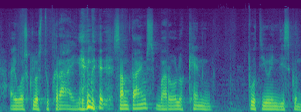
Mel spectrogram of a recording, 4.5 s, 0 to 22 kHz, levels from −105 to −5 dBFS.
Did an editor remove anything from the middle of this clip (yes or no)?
yes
